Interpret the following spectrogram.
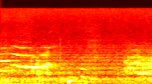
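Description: Near silence: room tone, with a faint, brief high-pitched wavering sound in the first second.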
